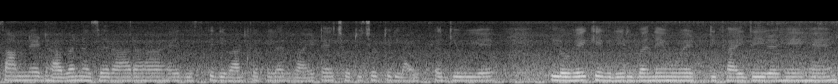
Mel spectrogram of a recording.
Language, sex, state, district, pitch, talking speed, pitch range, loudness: Hindi, female, Chhattisgarh, Raipur, 175 Hz, 195 wpm, 175-180 Hz, -18 LUFS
